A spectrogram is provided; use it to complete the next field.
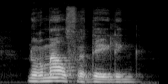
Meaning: normal distribution (Gaussian distribution)
- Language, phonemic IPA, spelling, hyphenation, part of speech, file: Dutch, /nɔrˈmaːl.vərˌdeː.lɪŋ/, normaalverdeling, nor‧maal‧ver‧de‧ling, noun, Nl-normaalverdeling.ogg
